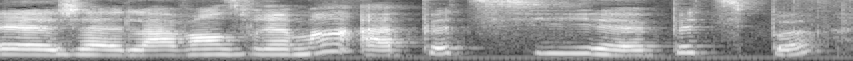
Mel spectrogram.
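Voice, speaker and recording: A woman's fairly high voice with ordinary pitch variation, set against noticeable background noise. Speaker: knitting podcaster. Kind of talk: casual chat. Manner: halting, many fillers and pauses.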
